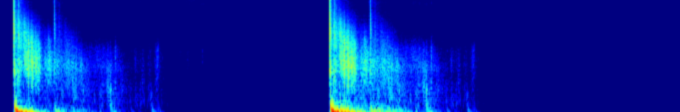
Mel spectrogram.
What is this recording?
Rifle Gunshot Tail
bang, fire, firing, gun, gunshot, rifle, shoot, shooting, shot, tail, weapon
